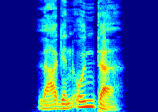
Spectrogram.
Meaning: first/third-person plural preterite of unterliegen
- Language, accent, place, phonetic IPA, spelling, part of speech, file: German, Germany, Berlin, [ˌlaːɡn̩ ˈʔʊntɐ], lagen unter, verb, De-lagen unter.ogg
